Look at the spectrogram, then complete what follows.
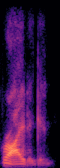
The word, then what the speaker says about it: Bridegan: It's Jared Gallen Bridgen. And I'll represent to you that it's pronounced Ryigan.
